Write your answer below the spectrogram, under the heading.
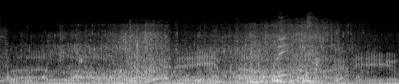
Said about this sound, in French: Quel est ce bruit j'entends comme un horrible grondement et des bruits d'eau. Quel est ce bruit J'entends comme un grondement sourd et des bruits d'eau.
